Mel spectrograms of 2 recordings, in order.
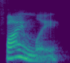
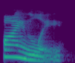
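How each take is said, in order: First: The word is said with two syllables. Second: The same.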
